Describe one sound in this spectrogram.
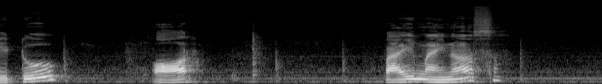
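A man speaks in short, drawn-out phrases, close by, as if lecturing.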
